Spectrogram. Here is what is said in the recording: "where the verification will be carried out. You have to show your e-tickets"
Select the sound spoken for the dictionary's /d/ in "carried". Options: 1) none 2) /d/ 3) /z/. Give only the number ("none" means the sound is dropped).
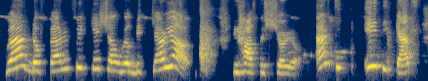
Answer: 1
